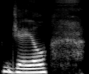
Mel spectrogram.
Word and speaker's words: Jael: Well, it's spelled Jael, jail. That's how we pronounce it. I guess it's there's a Hispanic version pronunciation.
